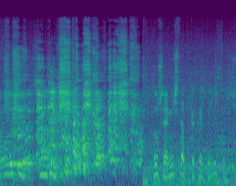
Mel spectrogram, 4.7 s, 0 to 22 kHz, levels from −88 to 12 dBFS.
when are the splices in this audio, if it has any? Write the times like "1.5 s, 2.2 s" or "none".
3.0 s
